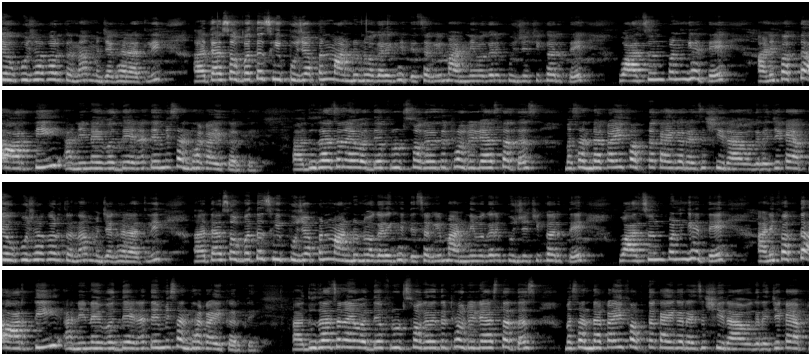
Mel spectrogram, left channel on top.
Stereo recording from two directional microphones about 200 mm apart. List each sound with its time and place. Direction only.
0.0 s a woman's voice: 10° right (ahead or behind)
6.1 s a woman's voice: 15° right (ahead or behind)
